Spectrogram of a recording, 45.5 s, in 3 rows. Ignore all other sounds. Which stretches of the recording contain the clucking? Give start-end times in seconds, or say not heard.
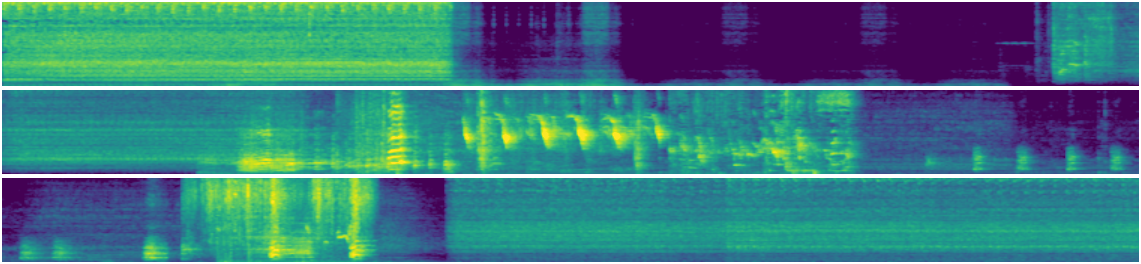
18.2-26.5.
